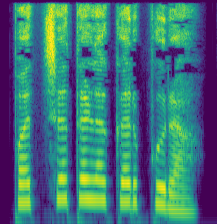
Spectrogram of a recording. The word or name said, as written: ಪಚ್ಚತಳಕರ್ಪುರ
